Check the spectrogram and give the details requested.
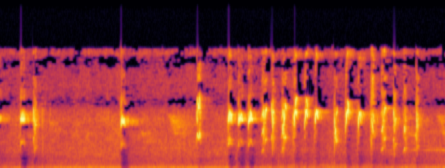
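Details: Sunbird singing in the wild: after a few sharp clicks, a rapid run of very high, thin, bright chirps tumbles along for about two seconds, each note short and piercing.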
